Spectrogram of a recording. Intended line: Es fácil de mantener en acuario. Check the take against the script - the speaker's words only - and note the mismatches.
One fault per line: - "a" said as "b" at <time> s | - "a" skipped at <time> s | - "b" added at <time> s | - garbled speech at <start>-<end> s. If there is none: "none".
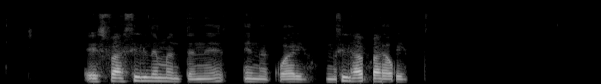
- garbled speech at 3.3-4.1 s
